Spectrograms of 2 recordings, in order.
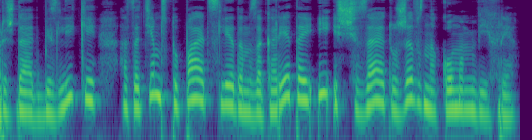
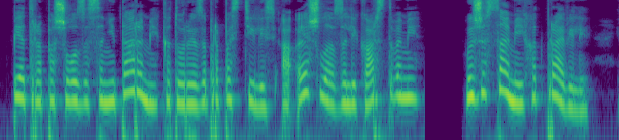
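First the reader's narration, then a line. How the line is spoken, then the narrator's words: Frightened blurt. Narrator (Russian): испуганно выдает она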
